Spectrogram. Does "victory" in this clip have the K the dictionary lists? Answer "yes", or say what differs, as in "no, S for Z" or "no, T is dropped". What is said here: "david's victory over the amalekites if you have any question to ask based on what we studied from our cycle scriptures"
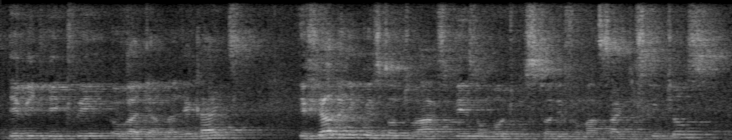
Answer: no, K is dropped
